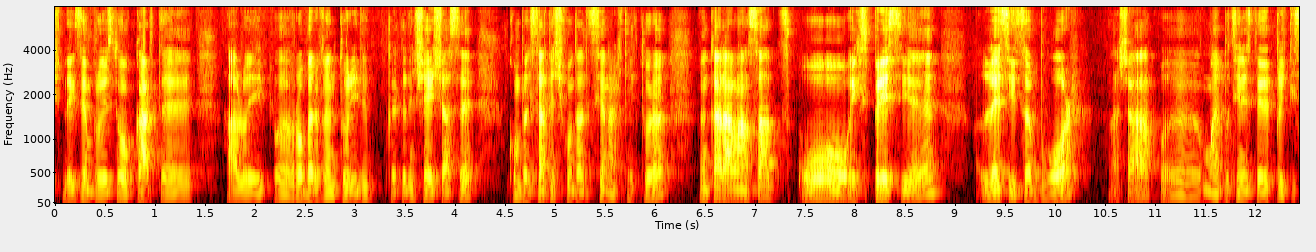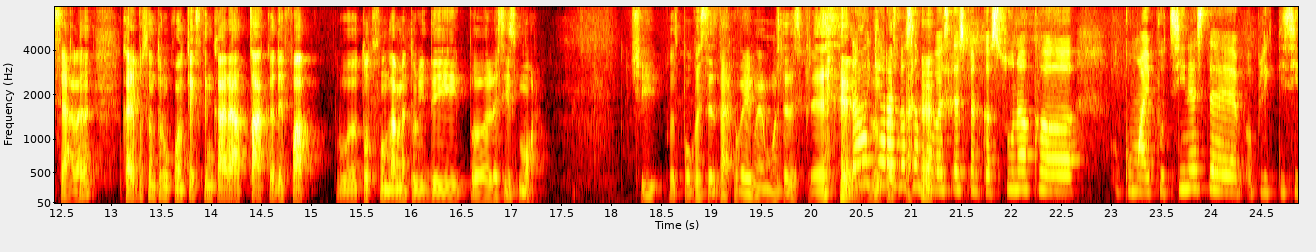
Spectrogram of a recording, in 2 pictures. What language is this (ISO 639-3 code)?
ron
